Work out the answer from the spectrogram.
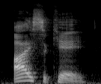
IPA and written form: aɪsəkeɪ (Eisuke)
